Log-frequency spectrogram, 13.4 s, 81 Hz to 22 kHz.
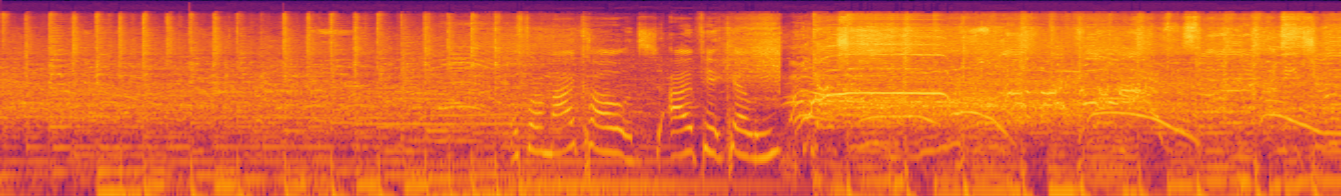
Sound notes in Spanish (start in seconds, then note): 7.9 Grita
